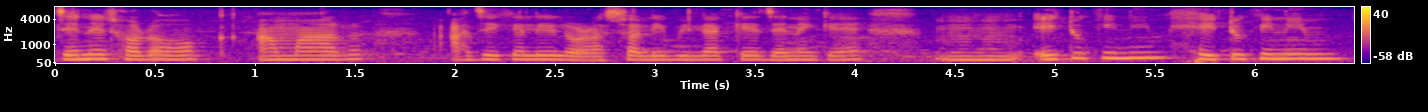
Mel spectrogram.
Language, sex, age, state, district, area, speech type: Assamese, female, 30-45, Assam, Goalpara, urban, spontaneous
